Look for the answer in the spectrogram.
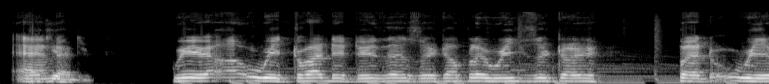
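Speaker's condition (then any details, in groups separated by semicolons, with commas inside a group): Friedreich's ataxia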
